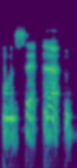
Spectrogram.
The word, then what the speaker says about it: français: Donc, par exemple, en français, we say this, pronounce this as what? Français, français, français. Can you see? I didn't pronounce the S. The S is not supposed to be pronounced.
